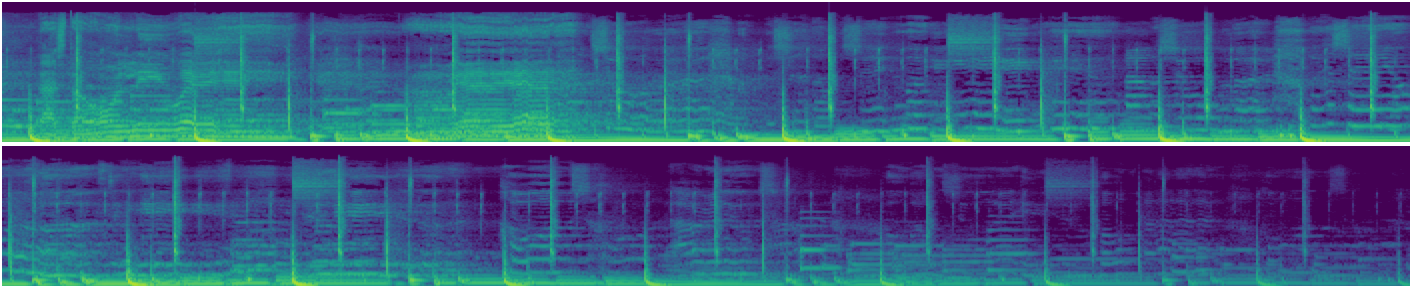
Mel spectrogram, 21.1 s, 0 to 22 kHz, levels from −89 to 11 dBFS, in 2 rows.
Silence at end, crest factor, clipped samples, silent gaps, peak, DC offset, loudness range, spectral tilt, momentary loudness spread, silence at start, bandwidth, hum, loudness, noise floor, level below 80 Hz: 0 s; 14 dB; under 0.1%; none; 0 dBFS; under 0.1%; 15 LU; -6 dB/octave; 18 LU; 0 s; 16 kHz; none; -15 LUFS; -40 dBFS; -16 dBFS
